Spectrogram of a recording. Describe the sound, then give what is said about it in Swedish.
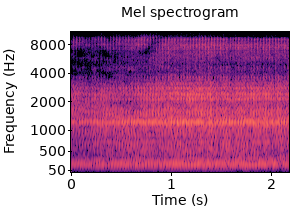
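Construction noise from renovation work in the premises next door to a bank, coming through thin walls: a loud, steady grinding drone that runs unbroken through the whole clip with no pauses. “Då visar det sig att någon sorts byggarbete som pågår i precis rummet bredvid. Det låter så här.”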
